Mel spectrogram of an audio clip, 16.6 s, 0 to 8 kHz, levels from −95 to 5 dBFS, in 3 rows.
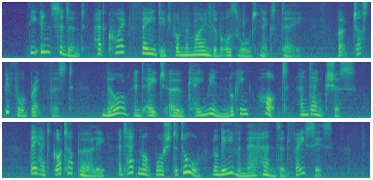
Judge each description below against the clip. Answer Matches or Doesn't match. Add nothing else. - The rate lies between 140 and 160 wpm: Matches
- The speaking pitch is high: Matches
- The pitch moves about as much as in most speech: Doesn't match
